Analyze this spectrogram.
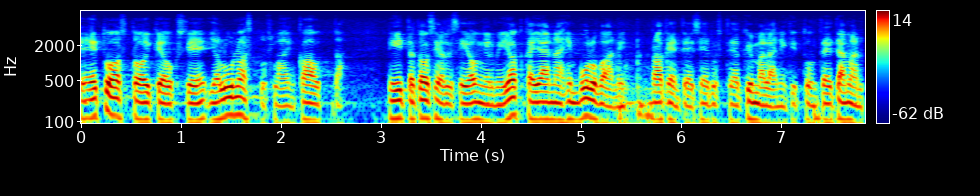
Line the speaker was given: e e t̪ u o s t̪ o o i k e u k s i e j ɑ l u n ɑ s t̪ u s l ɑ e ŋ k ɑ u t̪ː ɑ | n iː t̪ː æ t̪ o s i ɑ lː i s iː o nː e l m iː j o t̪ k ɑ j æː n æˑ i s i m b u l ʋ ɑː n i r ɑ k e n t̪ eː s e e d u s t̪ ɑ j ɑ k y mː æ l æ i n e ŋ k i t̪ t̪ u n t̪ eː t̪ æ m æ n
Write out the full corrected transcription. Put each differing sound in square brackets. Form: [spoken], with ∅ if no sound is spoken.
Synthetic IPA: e e t̪ u o s t̪ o o i k e u k s i e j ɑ l u n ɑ s t̪ u s l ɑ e ŋ k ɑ u t̪ː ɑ | n iː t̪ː æ t̪ o s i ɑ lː i s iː o [ŋː] e l m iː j o t̪ k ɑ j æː n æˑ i [h] i m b u l ʋ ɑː n i r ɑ k e n t̪ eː s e e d u s t̪ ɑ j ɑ k y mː æ l æ i n e ŋ k i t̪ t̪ u n t̪ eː t̪ æ m æ n

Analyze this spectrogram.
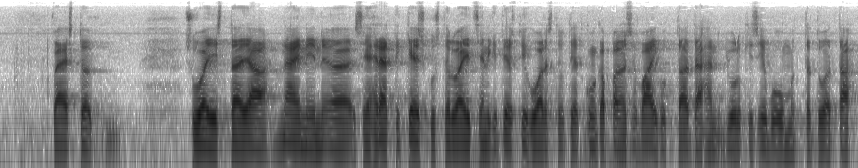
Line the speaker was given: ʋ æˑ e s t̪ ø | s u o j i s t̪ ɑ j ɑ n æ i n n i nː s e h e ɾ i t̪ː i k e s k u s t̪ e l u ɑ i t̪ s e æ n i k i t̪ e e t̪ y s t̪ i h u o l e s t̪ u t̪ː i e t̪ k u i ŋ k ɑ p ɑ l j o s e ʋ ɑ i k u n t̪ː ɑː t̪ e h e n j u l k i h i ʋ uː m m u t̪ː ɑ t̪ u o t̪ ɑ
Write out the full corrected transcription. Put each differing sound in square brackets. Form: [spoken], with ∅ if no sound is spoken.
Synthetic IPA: ʋ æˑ e s t̪ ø | s u o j i s t̪ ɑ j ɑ n æ i n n i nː s e h e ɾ [æ] t̪ː i k e s k u s t̪ e l u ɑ i t̪ s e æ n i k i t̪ [i] e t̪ y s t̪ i h u o l e s t̪ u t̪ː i e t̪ k u i ŋ k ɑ p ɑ l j o s e ʋ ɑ i k u [∅] t̪ː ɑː t̪ [æ] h [æ] n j u l k i [s] i ʋ uː m m u t̪ː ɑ t̪ u o t̪ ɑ

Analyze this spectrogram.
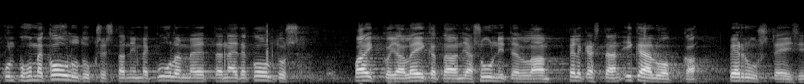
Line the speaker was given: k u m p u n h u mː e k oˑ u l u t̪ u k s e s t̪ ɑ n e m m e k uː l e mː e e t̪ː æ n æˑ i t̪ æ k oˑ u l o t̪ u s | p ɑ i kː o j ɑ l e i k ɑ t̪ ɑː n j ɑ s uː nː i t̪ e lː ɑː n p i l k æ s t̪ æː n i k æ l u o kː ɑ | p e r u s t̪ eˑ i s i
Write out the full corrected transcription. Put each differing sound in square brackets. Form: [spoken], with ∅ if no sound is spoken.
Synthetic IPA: k u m p u [∅] h u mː e k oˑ u l u t̪ u k s e s t̪ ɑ n [i] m m e k uː l e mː e e t̪ː æ n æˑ i t̪ æ k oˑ u l [u] t̪ u s | p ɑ i kː o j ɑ l e i k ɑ t̪ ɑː n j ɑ s uː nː i t̪ e lː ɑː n p [e] l k æ s t̪ æː n i k æ l u o kː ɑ | p e r u s t̪ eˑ i s i

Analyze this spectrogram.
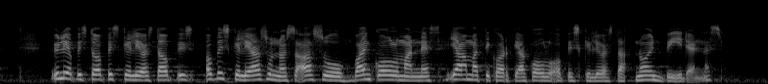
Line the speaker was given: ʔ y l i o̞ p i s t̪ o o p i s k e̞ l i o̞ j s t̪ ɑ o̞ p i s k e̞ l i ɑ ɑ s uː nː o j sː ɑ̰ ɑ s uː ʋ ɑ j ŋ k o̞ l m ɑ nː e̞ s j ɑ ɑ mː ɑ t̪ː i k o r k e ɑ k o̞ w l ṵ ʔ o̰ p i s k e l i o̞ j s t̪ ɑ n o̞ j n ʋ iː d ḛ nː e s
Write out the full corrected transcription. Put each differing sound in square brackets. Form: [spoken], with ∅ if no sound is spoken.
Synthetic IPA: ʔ y l i o̞ p i s t̪ o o p i s k e̞ l i o̞ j s t̪ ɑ o̞ p i s k e̞ l i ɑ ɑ s [u] nː o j sː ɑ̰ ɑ s uː ʋ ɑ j ŋ k o̞ l m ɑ nː e̞ s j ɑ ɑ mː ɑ t̪ː i k o r k e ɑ k o̞ w l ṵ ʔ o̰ p i s k e l i o̞ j s t̪ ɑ n o̞ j n ʋ iː d ḛ nː e s

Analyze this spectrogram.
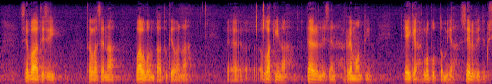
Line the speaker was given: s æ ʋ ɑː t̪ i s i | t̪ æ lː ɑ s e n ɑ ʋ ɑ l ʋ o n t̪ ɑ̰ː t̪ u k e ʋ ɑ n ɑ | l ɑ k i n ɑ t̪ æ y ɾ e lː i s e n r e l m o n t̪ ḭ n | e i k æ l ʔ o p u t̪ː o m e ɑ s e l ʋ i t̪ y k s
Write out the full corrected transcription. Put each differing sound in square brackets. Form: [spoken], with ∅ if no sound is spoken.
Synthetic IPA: s [e] ʋ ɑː t̪ i s i | t̪ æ lː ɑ s e n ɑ ʋ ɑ l ʋ o n t̪ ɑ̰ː t̪ u k e ʋ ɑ n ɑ | l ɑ k i n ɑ t̪ æ y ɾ e lː i s e n r e [∅] m o n t̪ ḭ n | e i k æ l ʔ o p u t̪ː o m [i] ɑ s e l ʋ i t̪ y k s

